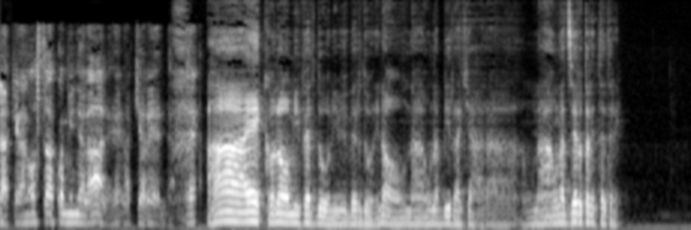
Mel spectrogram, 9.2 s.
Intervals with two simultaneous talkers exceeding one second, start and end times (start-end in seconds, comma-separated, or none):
none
